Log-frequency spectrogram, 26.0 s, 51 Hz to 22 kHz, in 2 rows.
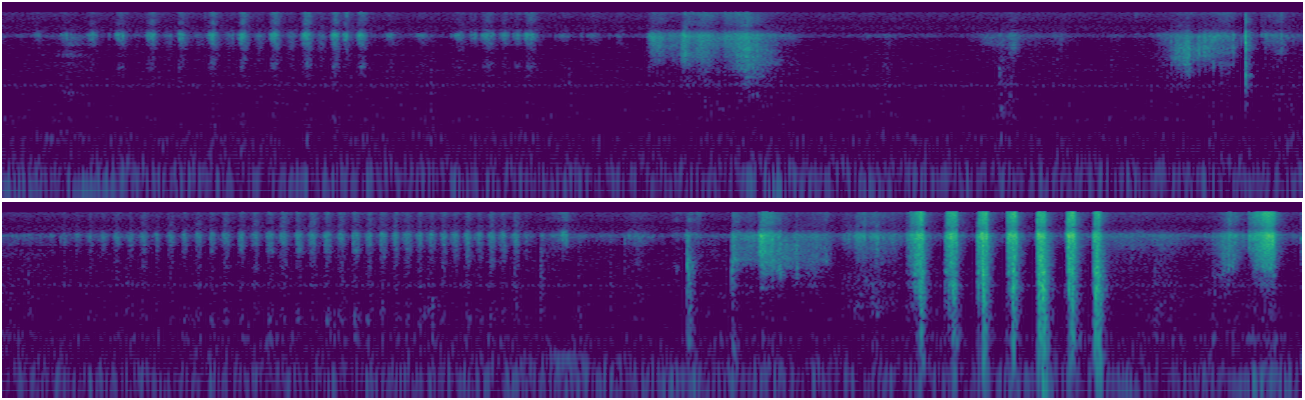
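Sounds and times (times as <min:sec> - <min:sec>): eraser rubbing on paper: 0:22.0 - 0:24.0.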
